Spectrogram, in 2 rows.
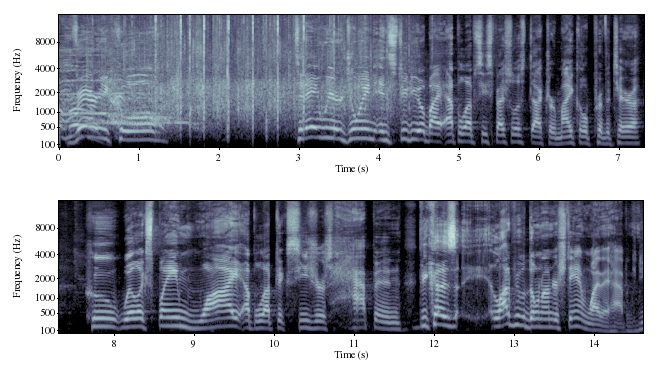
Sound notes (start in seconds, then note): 0.0 audience cheering and clapping; 0.0 audience clapping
